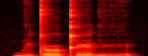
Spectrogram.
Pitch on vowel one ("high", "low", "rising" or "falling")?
low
